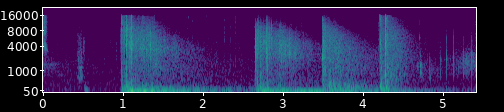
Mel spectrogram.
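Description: Loud gunshots boom and echo.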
